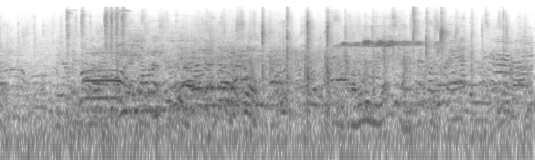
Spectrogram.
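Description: A crowd of spectators cheers loudly outdoors.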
